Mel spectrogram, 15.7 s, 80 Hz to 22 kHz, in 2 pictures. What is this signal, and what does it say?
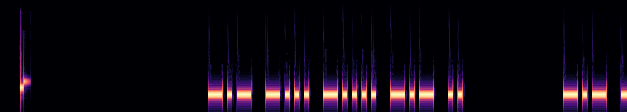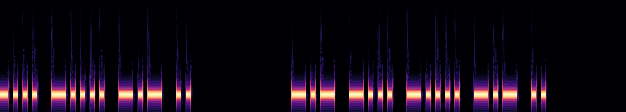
Morse code, heard as a keyed tone, about 21 wpm, 700 Hz. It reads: KB6KI KB6KI KB6KI
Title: USA Call Signs - 5 Characters - Repeated 3x - 20wpm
